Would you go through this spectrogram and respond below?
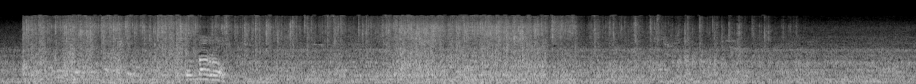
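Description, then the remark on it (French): A chicken-skinning machine, a kind of pulley with hooks, runs at a market with a steady, loud mechanical clatter and rushing whir as it strips the skin off chickens, dense rattling throughout, with a brief squeaky chirp partway through. “Et là, le son qu'on entend, en fait, c'est une manière d'éplucher le poulet, de lui enlever toute sa peau, quoi.”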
